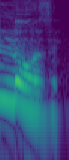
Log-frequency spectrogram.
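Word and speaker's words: knows: नो वन नोज, यहाँ भी एन से नो निकला है, लेकिन यहाँ के साइलेंट है इसलिए इसका मीनिंग भी नोज निकल रहा है, मतलब साउंड सेम निकल रहा है।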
